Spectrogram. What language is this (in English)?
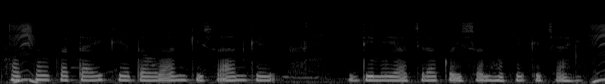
Bhojpuri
